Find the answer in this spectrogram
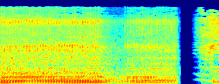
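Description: Motorcycle engine running as it passes along the street, easing off a little past halfway; the sound cuts off suddenly near the end.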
